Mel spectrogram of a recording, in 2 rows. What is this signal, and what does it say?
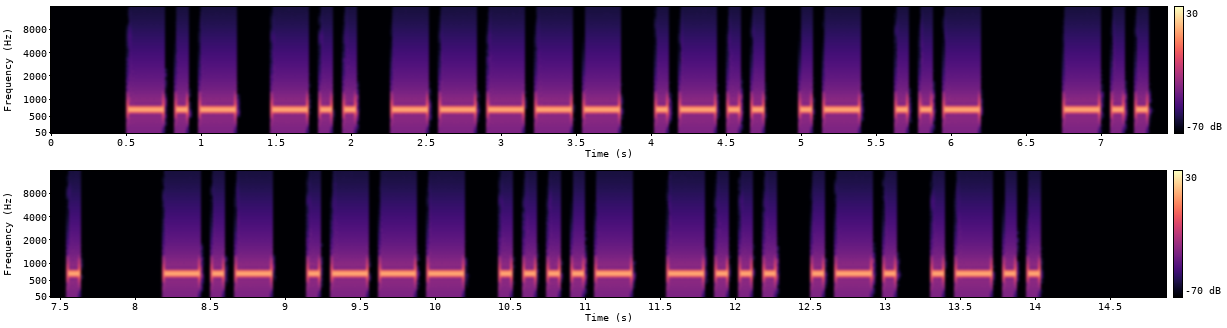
Morse code, heard as a keyed tone, about 15 wpm, 700 Hz. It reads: KD0LAU DE KJ4BRL
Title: USA Callsign DE Callsign 15wpm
